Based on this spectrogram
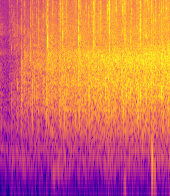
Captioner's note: applause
